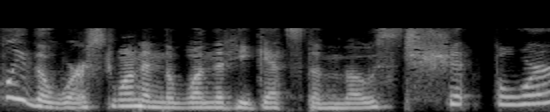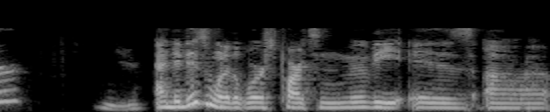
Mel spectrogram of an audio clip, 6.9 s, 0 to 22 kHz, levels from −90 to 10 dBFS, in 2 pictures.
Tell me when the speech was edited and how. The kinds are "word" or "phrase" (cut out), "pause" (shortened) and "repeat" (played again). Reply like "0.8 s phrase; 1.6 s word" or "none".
none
